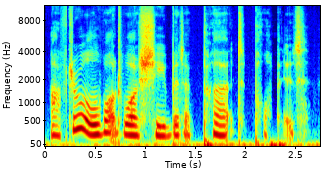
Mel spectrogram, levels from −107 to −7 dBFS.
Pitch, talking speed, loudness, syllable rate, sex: 220 Hz, 195 wpm, -15 LUFS, 4.6 syllables/s, female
